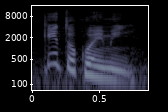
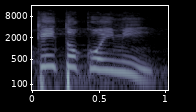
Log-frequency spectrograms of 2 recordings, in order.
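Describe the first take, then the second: First: It is said as a simple question. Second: It is said as a loud exclamation.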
